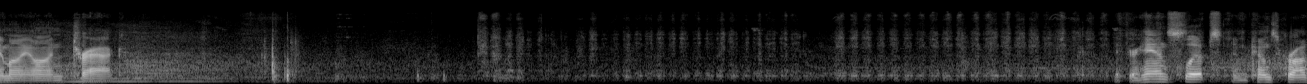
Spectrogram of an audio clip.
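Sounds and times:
hone scraping steel blade: 0:04.8 - 0:12.8.

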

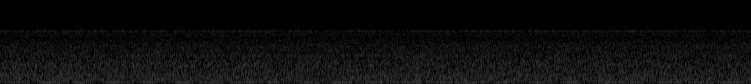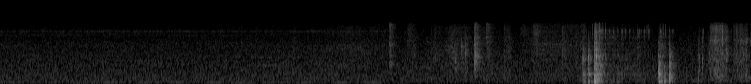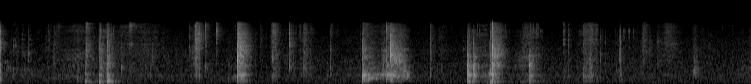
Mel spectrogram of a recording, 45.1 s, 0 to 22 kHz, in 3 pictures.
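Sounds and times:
plastic rifle parts clicking and rattling: 0:33.8 - 0:36.8, 0:41.3 - 0:42.8.

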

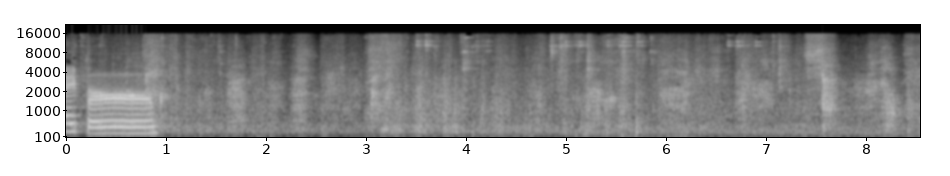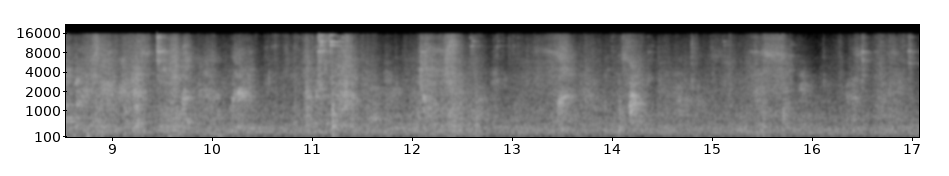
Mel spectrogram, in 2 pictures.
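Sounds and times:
dogs growling and yipping: 0:01.3 - 0:11.5
collar tags jingling: 0:03.0 - 0:08.1.

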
